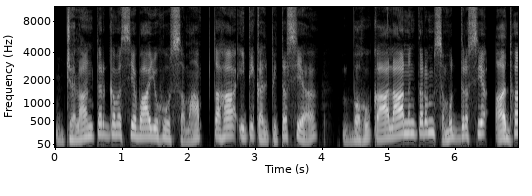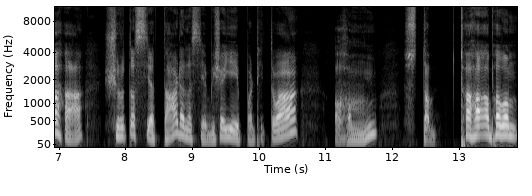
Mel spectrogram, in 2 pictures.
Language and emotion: Sanskrit, surprised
